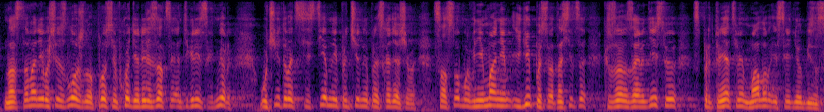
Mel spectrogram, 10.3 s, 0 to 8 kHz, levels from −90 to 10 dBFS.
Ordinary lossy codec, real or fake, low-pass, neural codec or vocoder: none; real; none; none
